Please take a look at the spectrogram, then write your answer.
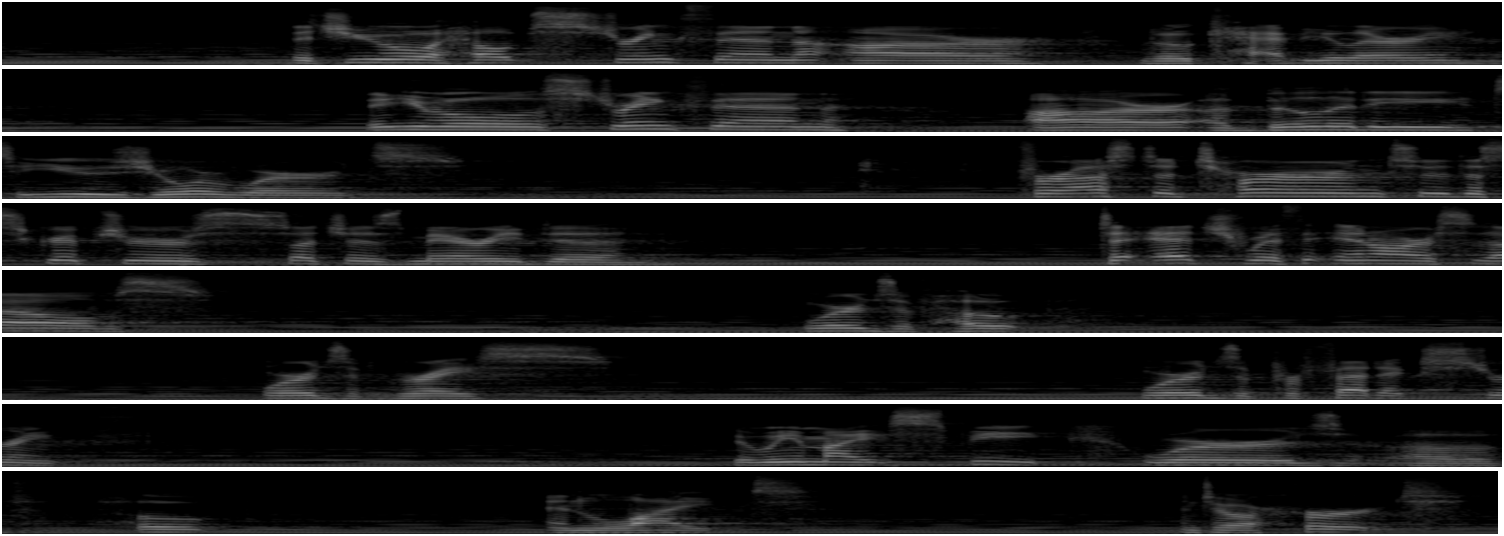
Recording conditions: large echoing room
